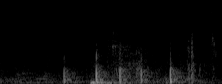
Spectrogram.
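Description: Dry-erase marker writing on a whiteboard: a quick run of short squeaky strokes, beginning about half a second in.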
